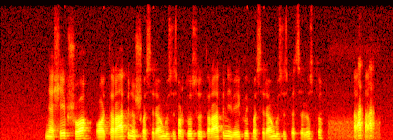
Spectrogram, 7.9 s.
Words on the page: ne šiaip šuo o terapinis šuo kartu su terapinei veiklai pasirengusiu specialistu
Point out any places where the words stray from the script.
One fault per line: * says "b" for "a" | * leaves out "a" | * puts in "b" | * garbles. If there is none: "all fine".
* says "pasirengusiu" for "šuo"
